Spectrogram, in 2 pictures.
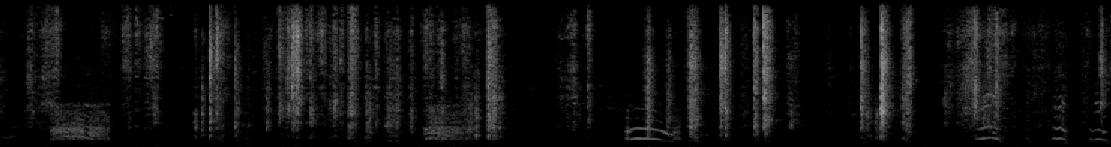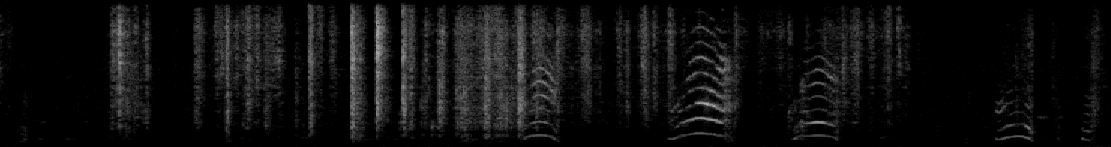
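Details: Kitten giving short, arched, high mews scattered through the recording, several in quick pairs near the end, over frequent sharp clicks and rustling handling noises.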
